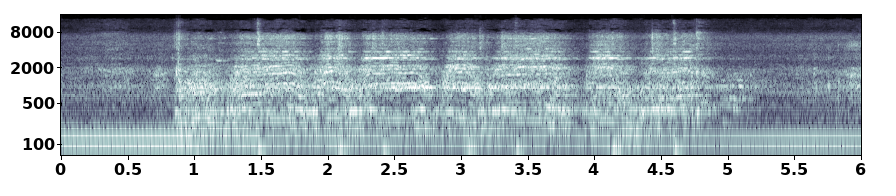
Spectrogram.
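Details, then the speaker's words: Antique Cummins 290 diesel for a Brockway project: heavy slow thumps about three a second, cranking sluggishly without firing; not enough battery juice, owner unsure if starter or cold is to blame; oil pressure good. "what we got going on now is that I'm not getting enough juice with the bat trees um not sure if it's the starter or if it's cold or what"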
